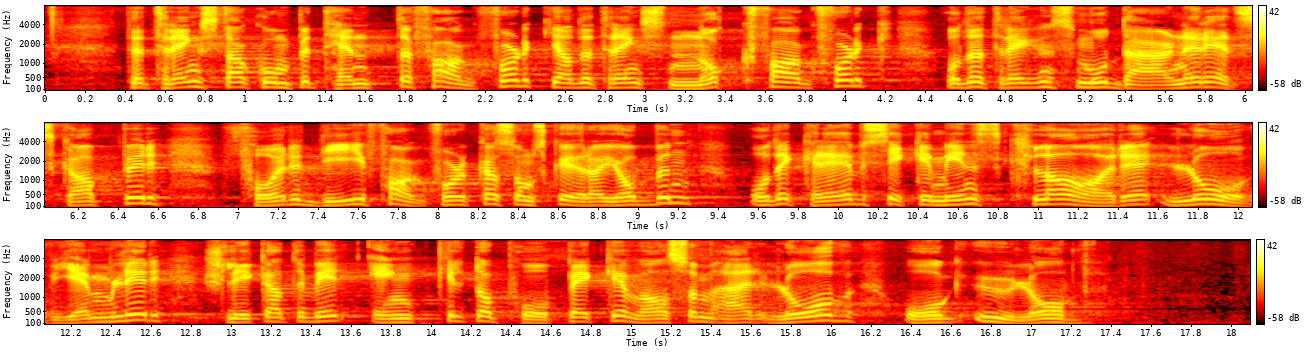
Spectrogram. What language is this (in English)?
Norwegian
